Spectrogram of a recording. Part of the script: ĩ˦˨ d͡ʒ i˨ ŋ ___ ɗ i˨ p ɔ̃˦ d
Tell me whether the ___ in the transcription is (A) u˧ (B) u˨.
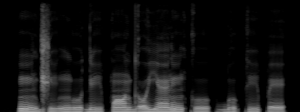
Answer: A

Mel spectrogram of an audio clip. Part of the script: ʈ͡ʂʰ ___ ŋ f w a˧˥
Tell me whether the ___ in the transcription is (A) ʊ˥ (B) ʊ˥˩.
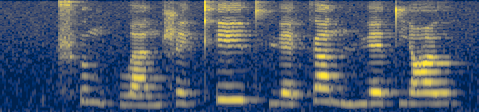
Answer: B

